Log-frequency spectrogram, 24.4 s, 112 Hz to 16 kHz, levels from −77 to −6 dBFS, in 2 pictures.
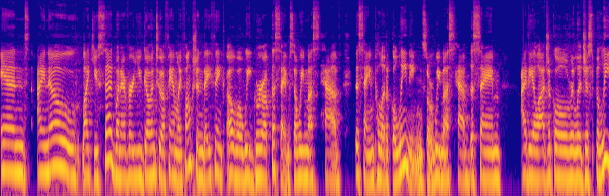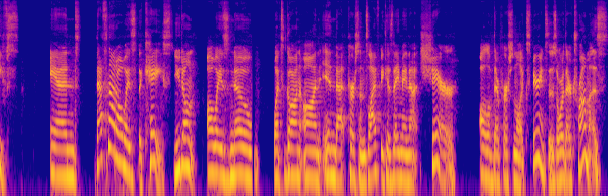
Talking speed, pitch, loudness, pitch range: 170 wpm, 180 Hz, -17 LUFS, 170-195 Hz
